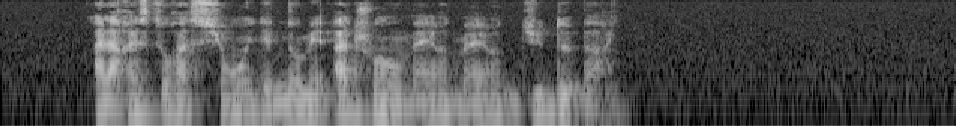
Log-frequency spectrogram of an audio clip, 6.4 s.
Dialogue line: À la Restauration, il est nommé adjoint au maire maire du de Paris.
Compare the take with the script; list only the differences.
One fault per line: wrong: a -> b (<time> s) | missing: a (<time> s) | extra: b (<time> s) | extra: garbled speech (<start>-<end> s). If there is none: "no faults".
no faults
